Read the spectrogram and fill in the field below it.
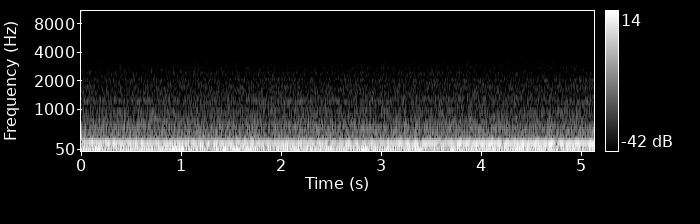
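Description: A truck's diesel engine hums steadily from inside the cab.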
